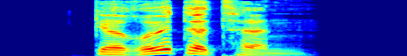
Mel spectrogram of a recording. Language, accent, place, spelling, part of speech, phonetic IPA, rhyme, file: German, Germany, Berlin, geröteten, adjective, [ɡəˈʁøːtətn̩], -øːtətn̩, De-geröteten.ogg
- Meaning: inflection of gerötet: 1. strong genitive masculine/neuter singular 2. weak/mixed genitive/dative all-gender singular 3. strong/weak/mixed accusative masculine singular 4. strong dative plural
